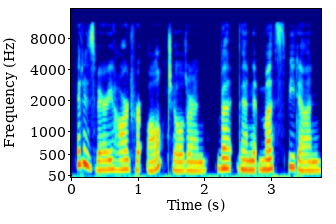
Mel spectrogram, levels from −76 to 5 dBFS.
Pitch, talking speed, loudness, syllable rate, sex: 195 Hz, 210 wpm, -16 LUFS, 4.4 syllables/s, female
